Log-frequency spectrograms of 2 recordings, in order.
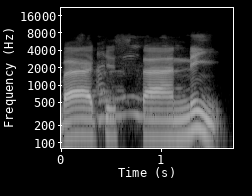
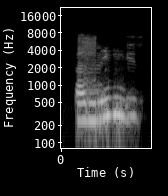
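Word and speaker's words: باكستانيّ: Ditekan ya. Di sini ada penekanan. Ya, tasdid, kemudian dia berada di akhir kata, maka kita bacanya ditekan. Pakistani. Pakistani.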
